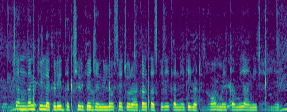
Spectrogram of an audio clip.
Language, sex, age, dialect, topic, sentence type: Hindi, male, 18-24, Awadhi Bundeli, agriculture, statement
